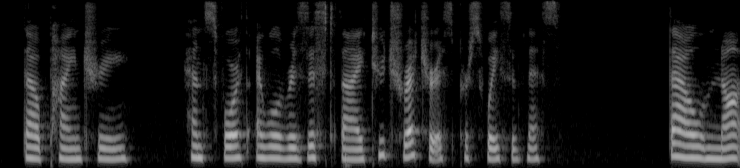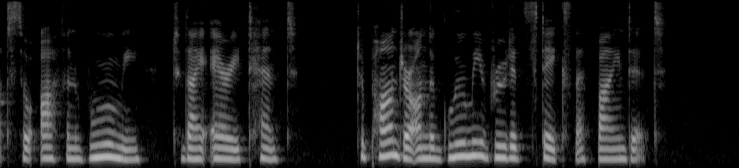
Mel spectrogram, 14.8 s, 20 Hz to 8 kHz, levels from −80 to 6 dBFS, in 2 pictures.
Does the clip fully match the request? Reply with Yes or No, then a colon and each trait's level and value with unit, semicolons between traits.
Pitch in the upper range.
Yes: high, 195 Hz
